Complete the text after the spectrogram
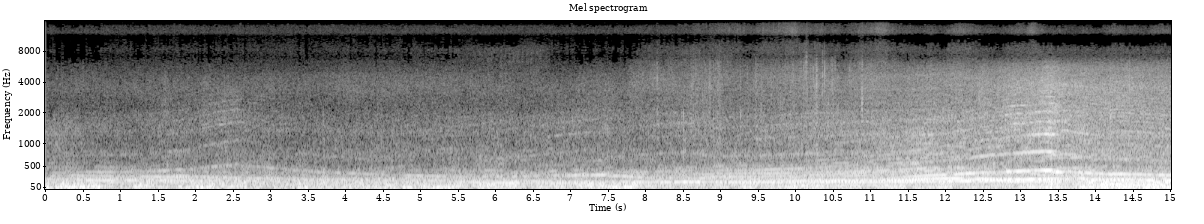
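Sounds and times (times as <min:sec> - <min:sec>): race car engines rumbling: 0:00.0 - 0:15.0
engine rising in pitch: 0:09.9 - 0:15.0.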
